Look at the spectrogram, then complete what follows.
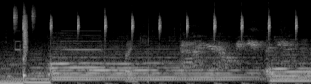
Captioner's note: beeping sound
